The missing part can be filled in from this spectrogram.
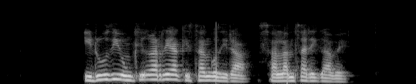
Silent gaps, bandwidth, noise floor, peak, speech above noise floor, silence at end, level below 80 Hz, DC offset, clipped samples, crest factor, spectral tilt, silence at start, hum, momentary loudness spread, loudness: none; 7.2 kHz; under -90 dBFS; -4 dBFS; over 73 dB; 0.7 s; -60 dBFS; under 0.1%; under 0.1%; 14 dB; -8 dB/octave; 0.85 s; none; 8 LU; -18 LUFS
